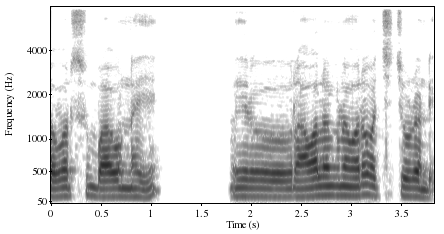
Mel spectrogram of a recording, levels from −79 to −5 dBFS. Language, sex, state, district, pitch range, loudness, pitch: Telugu, male, Andhra Pradesh, Anantapur, 120-135 Hz, -25 LUFS, 130 Hz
